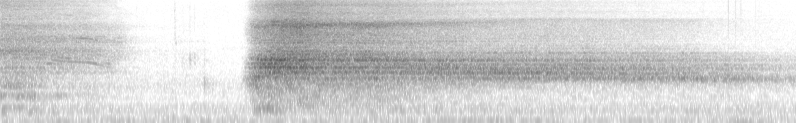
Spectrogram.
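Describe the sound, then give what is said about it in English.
Slow, deliberate breathing done for stress relief: a soft airy breath fades out, a short pause follows, then a long, loud hissing breath starts abruptly and slowly tapers away. No one talks. “what you do is you force a slow in and out breath. So you go, and then you go, and you do three of these.”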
